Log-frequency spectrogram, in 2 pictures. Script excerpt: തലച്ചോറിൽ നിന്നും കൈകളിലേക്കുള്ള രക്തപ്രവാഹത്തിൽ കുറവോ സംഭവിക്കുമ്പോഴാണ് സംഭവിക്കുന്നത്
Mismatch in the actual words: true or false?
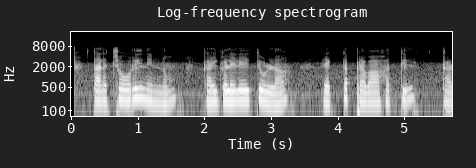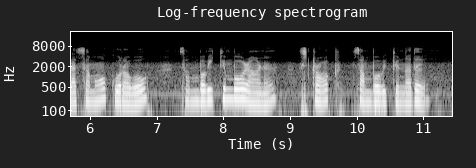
true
